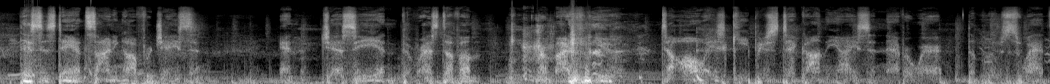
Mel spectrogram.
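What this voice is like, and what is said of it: Whispering. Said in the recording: “we're going to whisper from now on ... You sound like a bunch of little girls gossiping at a sleepover”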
